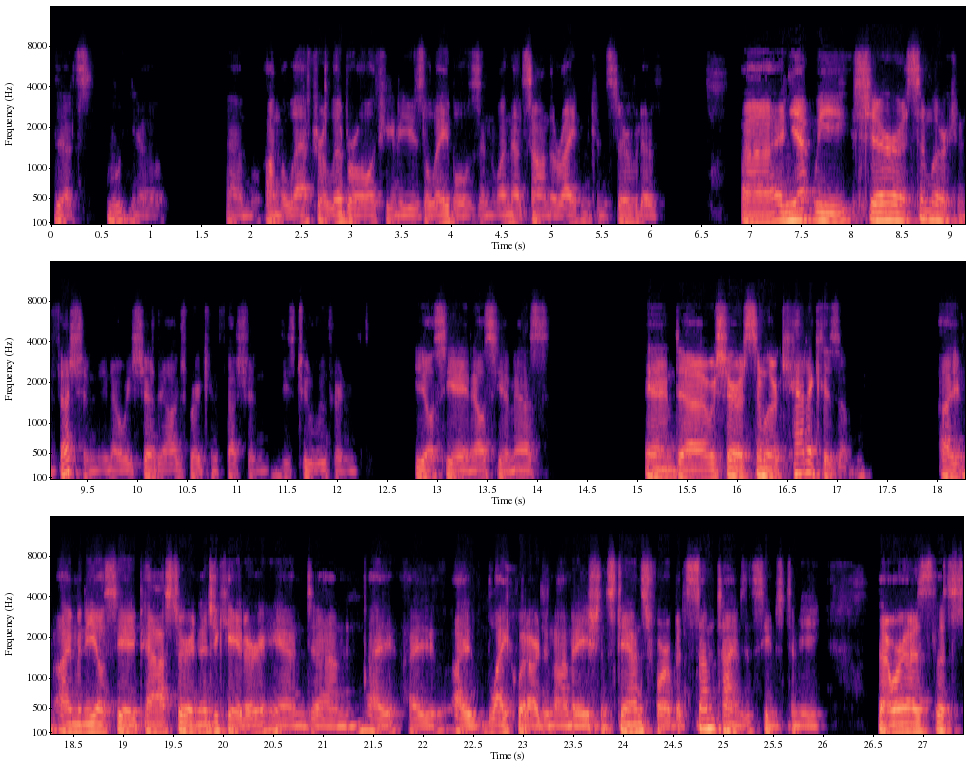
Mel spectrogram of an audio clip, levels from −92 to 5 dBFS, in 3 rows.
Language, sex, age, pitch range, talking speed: English, male, 30-49, 110-135 Hz, 175 wpm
